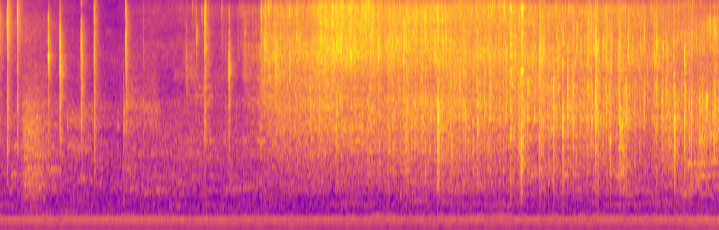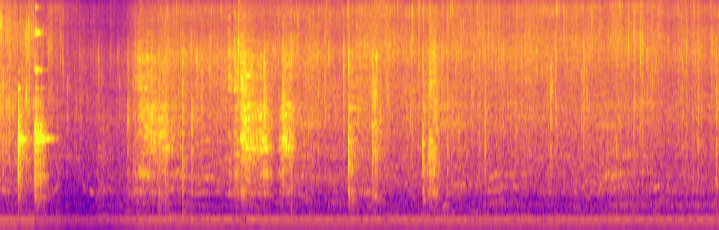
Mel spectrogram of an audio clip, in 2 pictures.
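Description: Boiled, diced potatoes frying in hot oil and cumin seeds on an iron tawa: a few light clicks, then a sizzle that swells about four seconds in. A metal slotted spoon scrapes and knocks against the pan as they are stirred, with one sharp clank about halfway through. A steady low hum runs underneath.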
